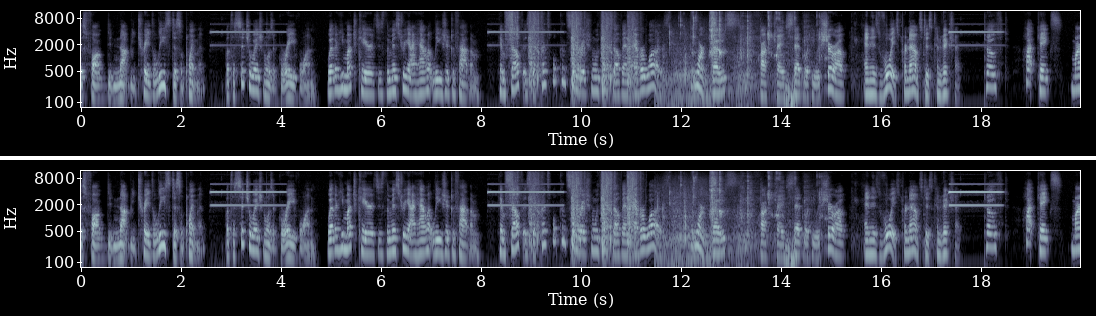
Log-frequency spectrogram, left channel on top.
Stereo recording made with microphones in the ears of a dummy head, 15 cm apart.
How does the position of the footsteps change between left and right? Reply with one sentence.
In this clip you hear the footsteps move from left to right and back again.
